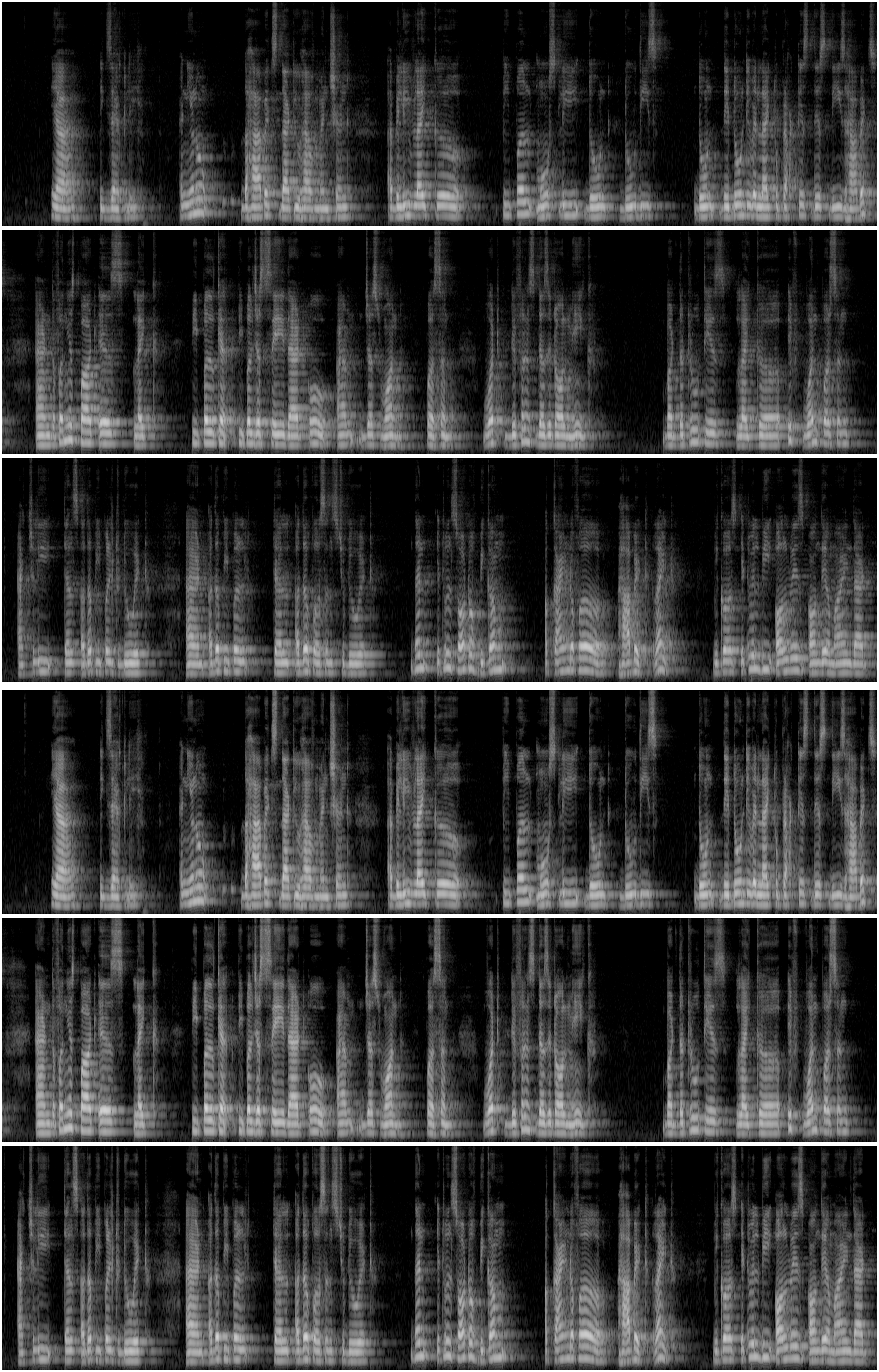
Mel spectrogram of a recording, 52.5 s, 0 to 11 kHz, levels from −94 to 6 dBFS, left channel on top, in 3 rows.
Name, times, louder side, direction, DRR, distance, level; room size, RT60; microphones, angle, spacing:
voice 1, 1.0-1.5 2.0-2.8 3.6-4.2 4.8-7.0 7.7-9.2 10.0-13.1 13.8-17.5 18.2-20.6 21.3-25.5 26.0-26.5 27.1-29.4 30.7-34.4 35.3-36.0 36.2-37.9 38.7-39.9 40.4-42.3 43.2-45.1 45.9-48.3 49.2-52.3, right 2 dB, 40° right, 12 dB, 1.0 m, -26 dB
27.5 x 19.0 x 7.6 m, 0.93 s
head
